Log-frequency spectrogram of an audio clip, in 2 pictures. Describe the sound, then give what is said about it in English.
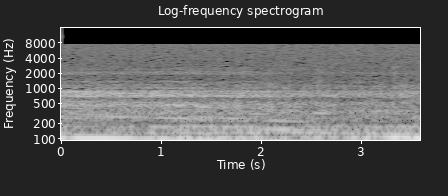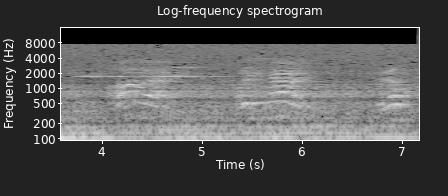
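A heavy truck engine rumbles low and steady, then eases off as the truck slows to a halt at a roadblock, followed by faint, muffled voices asking what is in the truck over a quieter idle. “Think we're coming to the roadblock? Could be. Yeah, he's stopping.”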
